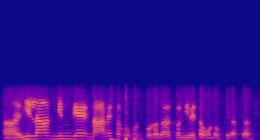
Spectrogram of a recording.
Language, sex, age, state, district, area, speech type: Kannada, male, 18-30, Karnataka, Chikkaballapur, urban, conversation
